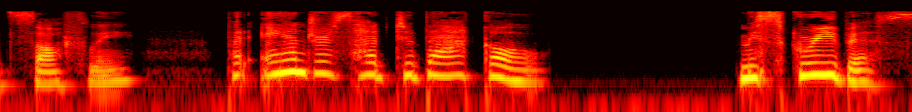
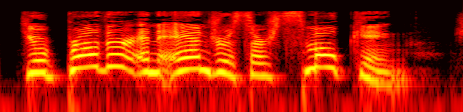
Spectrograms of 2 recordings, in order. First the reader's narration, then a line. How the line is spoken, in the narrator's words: she bellowed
